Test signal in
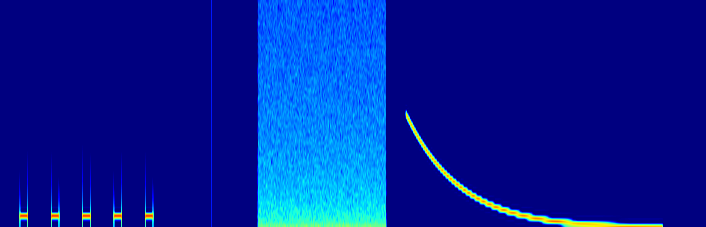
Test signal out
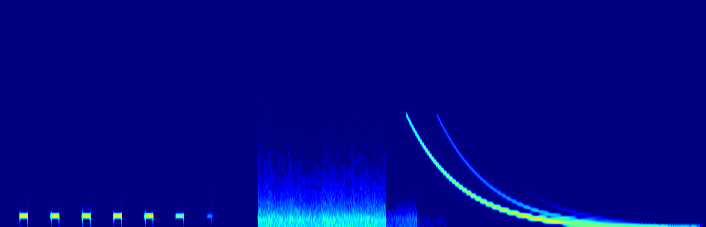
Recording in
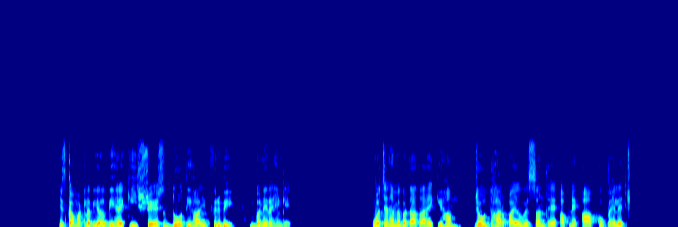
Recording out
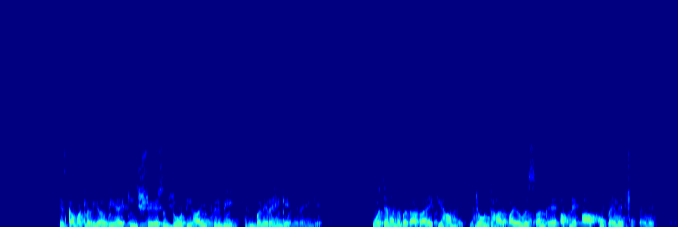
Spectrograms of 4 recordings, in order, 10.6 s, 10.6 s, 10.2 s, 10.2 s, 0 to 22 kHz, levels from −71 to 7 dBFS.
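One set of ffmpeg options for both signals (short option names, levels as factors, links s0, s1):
-filter_complex "[0:a]bandreject=f=50:t=h:w=6,bandreject=f=100:t=h:w=6,areverse,acompressor=threshold=0.0398:ratio=12:attack=0.32:release=124:knee=6:detection=peak,areverse,lowpass=f=2100:p=1,asplit=2[s0][s1];[s1]aecho=0:1:459|918:0.158|0.0269[s2];[s0][s2]amix=inputs=2:normalize=0,alimiter=level_in=3.55:limit=0.0631:level=0:latency=1:release=490,volume=0.282,equalizer=f=890:t=o:w=1.8:g=9.5,agate=range=0.251:threshold=0.00158:ratio=16:release=150:detection=peak"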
